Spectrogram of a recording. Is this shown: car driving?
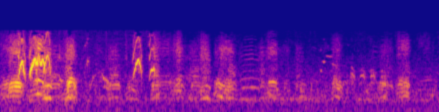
no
